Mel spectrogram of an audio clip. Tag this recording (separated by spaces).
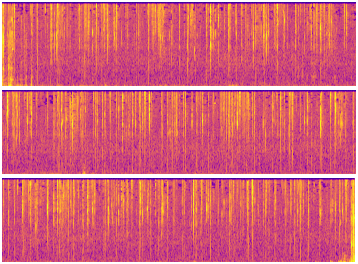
Drop Drops falling Field-recording Forest Nature Peaceful Rain Splash Tap Water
